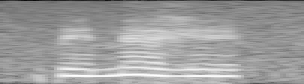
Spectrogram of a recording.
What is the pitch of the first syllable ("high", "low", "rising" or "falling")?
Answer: low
